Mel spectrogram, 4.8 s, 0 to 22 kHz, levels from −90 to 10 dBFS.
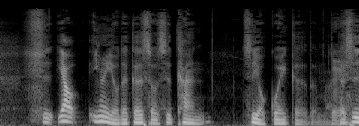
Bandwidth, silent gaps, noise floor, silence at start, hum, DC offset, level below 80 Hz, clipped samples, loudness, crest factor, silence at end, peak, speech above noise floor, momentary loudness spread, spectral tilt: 16.5 kHz; none; -41 dBFS; 0.4 s; none; under 0.1%; -42 dBFS; under 0.1%; -23 LUFS; 18 dB; 0 s; -4 dBFS; 19 dB; 15 LU; -6.5 dB/octave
